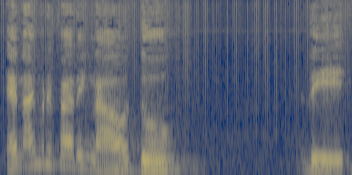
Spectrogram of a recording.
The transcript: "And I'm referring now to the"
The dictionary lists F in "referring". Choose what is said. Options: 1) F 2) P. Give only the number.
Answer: 1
